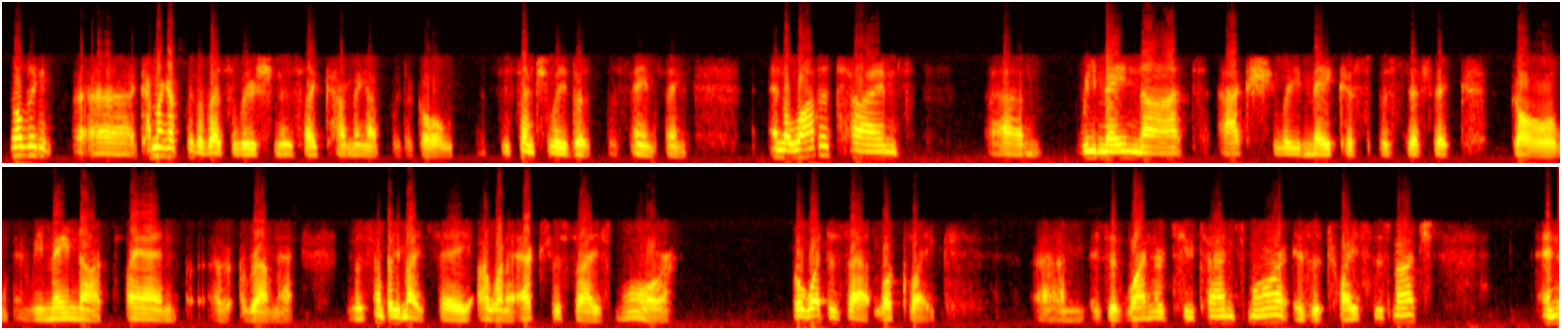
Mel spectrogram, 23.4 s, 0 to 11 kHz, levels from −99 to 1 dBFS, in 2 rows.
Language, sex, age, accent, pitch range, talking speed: English, male, 50-69, American, 95-130 Hz, 185 wpm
